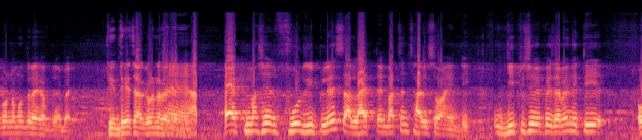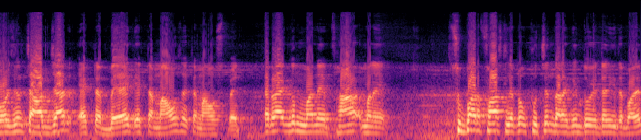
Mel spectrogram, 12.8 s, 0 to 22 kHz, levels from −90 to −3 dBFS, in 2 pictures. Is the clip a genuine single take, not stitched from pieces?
no; 3 cuts; at 1.9 s, 4.9 s, 9.1 s

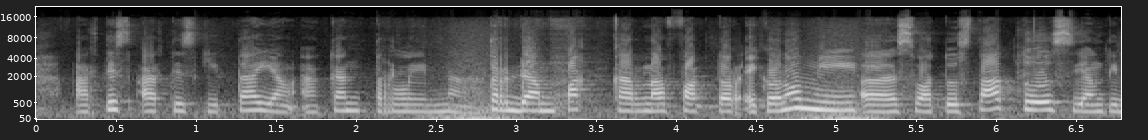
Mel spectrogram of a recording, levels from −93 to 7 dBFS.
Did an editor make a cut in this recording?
yes; 2 cuts; at 2.7 s, 5.1 s

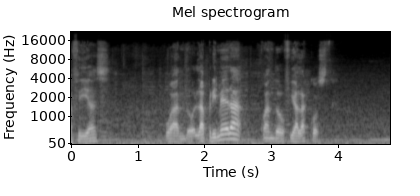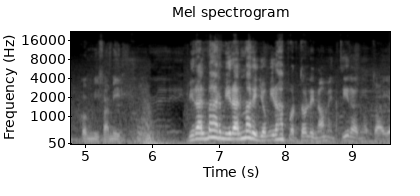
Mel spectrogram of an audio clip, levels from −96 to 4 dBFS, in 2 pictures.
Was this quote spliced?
yes; 1 cut; at 6.2 s

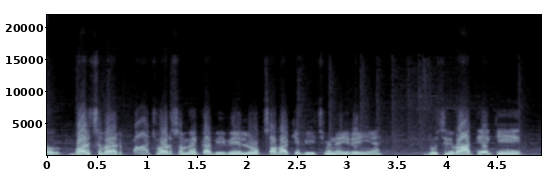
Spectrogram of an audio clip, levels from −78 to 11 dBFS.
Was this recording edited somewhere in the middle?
no; 0 cuts

